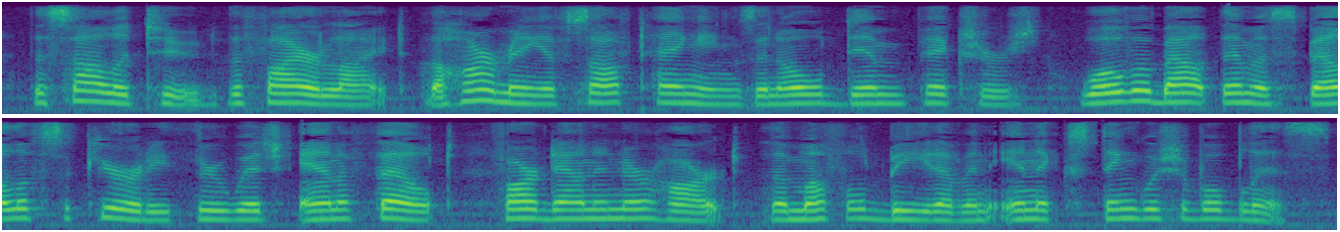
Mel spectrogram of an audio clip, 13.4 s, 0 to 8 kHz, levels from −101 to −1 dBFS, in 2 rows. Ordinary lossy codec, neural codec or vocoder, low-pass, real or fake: AAC, 32 kbps; none; 7.2 kHz; real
